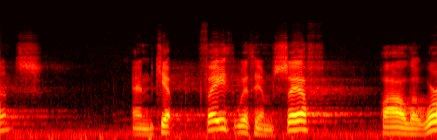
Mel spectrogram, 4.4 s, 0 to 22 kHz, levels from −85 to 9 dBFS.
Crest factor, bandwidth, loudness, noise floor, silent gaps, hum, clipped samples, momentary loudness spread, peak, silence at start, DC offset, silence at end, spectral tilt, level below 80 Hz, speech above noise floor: 18 dB; 9.2 kHz; -21 LUFS; -50 dBFS; none; 60 Hz at -55 dBFS; under 0.1%; 21 LU; -6 dBFS; 0 s; under 0.1%; 0 s; -5 dB/octave; -52 dBFS; 29 dB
